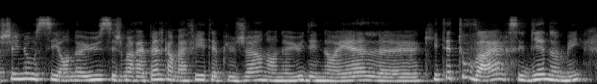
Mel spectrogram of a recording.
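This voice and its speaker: A woman with a Quebec accent talks at a moderate pace with hardly any pauses, her pitch medium and its variation ordinary. Audible room echo and noticeable background noise surround her voice. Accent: Québécois French. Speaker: sleep education expert, podcast host. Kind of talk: casual podcast chat.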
